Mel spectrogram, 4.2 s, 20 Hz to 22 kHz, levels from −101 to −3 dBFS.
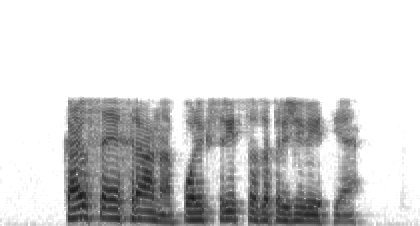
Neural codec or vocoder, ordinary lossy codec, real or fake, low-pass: none; none; real; 3.6 kHz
